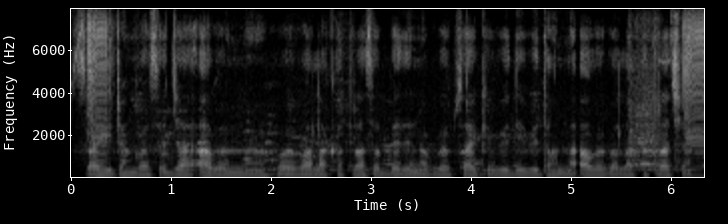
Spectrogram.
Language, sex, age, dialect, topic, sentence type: Maithili, male, 18-24, Angika, banking, statement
